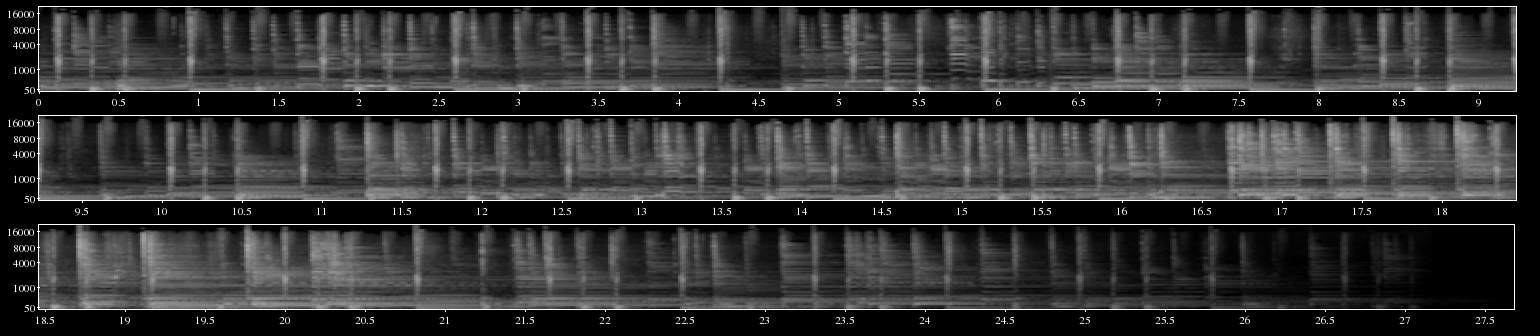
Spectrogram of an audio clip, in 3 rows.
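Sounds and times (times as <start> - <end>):
flamenco guitar playing tangos compas: 0.0 - 27.1.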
